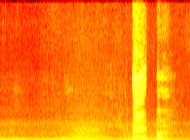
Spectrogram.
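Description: Small safari truck with a wide turning circle driving along, a continuous low engine rumble throughout, with two short breathy bursts late on, close and steady.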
